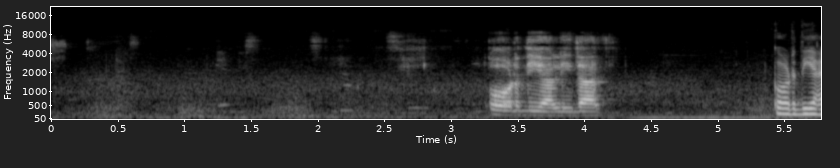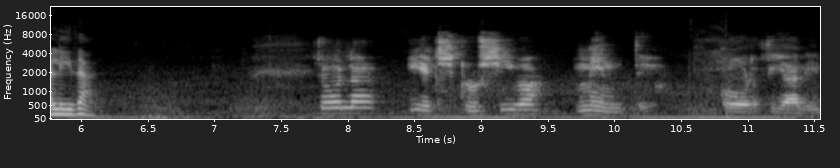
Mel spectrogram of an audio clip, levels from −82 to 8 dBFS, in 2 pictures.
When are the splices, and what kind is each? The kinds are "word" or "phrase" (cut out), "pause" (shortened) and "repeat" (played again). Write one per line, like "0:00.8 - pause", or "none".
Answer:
none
